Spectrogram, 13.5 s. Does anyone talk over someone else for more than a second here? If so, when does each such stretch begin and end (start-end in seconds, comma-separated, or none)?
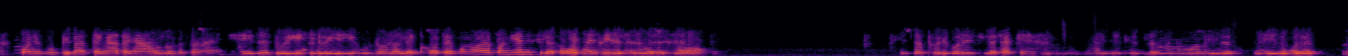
none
